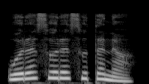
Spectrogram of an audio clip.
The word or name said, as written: ಒರಸೊರಸುತನ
